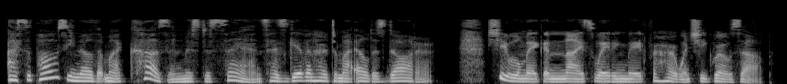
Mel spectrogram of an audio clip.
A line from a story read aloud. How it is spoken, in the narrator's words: Hobbs looked me coolly in the face and said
